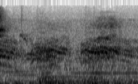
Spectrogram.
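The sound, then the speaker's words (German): Ravens cawing in two harsh, raspy bursts that follow one another closely, loud, with a faint hum running underneath and no voices. “dann kannst du gerne wieder deine Raben rufen.”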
